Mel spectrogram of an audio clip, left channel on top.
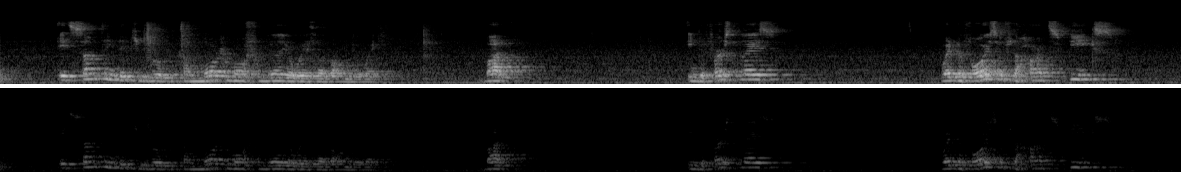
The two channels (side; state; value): right; quieter; 23.9 dB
